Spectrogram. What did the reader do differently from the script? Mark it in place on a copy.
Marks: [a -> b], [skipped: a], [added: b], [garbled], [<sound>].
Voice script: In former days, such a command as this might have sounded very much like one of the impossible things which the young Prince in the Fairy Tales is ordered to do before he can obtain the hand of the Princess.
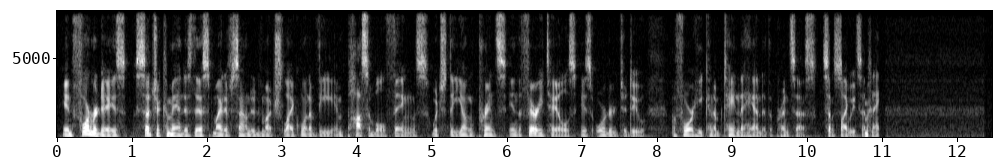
In former days, such a command as this might have sounded [skipped: very] much like one of the impossible things which the young Prince in the Fairy Tales is ordered to do before he can obtain the hand of the Princess. [garbled]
